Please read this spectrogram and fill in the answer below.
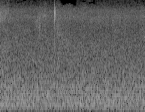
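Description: Steady city street background noise: an even rush with no distinct events, typical of distant traffic.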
